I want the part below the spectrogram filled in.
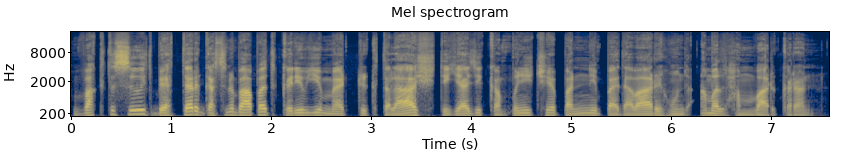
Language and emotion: Kashmiri, neutral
